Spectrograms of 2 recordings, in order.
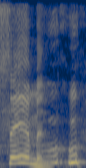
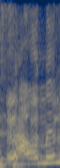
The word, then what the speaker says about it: salmon: is in the restaurant you can't even pronounce salmon you pronounce an L I can't I can't take you to Solomon I can't I can't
